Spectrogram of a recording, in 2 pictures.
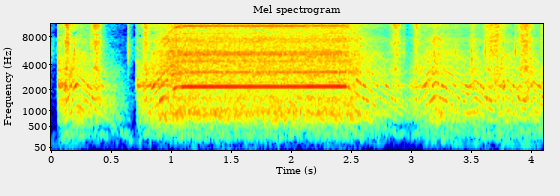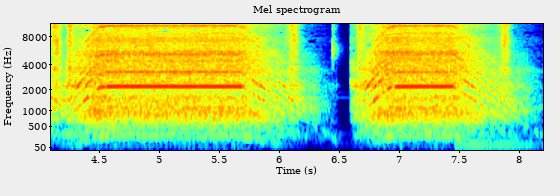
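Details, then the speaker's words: Chinese Makita-style cordless mini chainsaw after controller replacement, disassembled, running at maximum speed setting: high whine spins up and holds, then a faint scraping rub as the motor coasts down; mechanical problem suspected, source not identified. "там шоркает вот когда останавливается двигатель слышите шорк шорк поэтому всё-таки надо разобрать и посмотреть что там может быть какое-то механическое есть проблема"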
